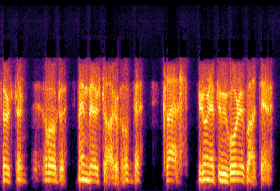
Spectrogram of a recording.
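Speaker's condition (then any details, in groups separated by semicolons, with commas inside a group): Parkinson's disease; walks 3 miles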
